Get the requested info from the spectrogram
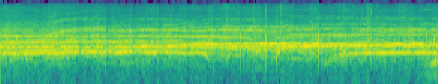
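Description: A crowd of guests cheering and whooping, many voices holding long high shouts at once, with a little clapping mixed in.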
